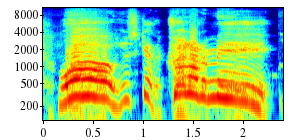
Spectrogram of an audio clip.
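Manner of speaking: shouting loudly. A game character startled by someone suddenly appearing, shouting. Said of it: "can you talk without shouting?".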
